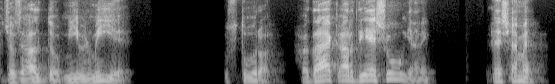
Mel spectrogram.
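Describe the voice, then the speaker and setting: Male sports debater, Palestinian-Jordanian Arabic accent, husky, very lively intonation, argumentative and insistent. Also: fairly low pitch, fast talker. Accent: Palestinian or Jordanian Levantine Arabic. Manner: argumentative, repeats himself insistently.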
